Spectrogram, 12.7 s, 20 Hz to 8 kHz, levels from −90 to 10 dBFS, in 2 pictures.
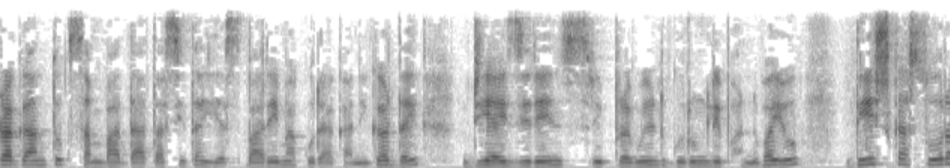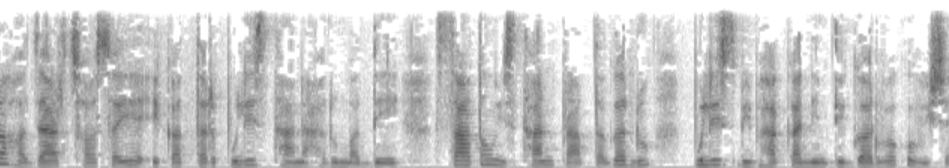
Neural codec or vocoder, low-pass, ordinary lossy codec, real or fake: none; 7.2 kHz; none; real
